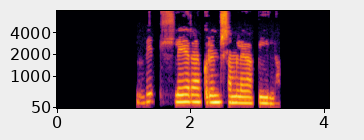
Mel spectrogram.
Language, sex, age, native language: Icelandic, female, 40-49, Icelandic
